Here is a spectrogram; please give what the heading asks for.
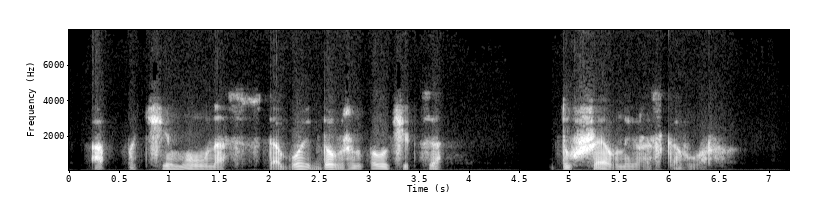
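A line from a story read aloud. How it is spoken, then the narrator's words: Quiet near-whisper question. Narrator (Russian): тихо спросил комиссар, и от этого тихого голоса, почти шепота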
